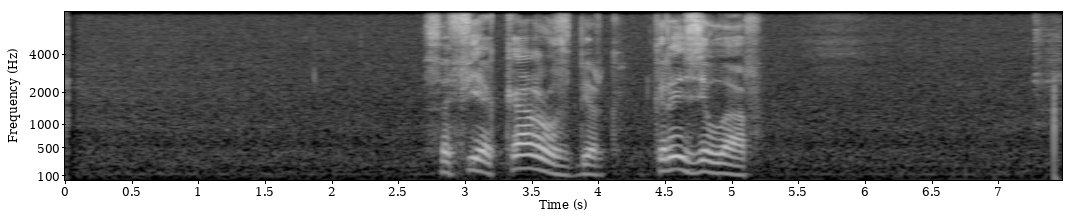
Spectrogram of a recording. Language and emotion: Russian, neutral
